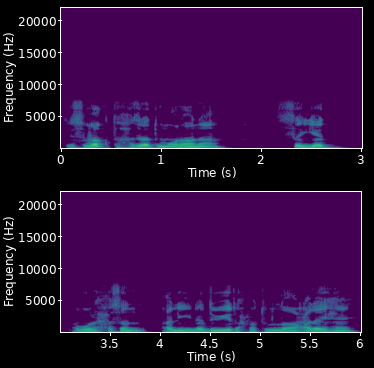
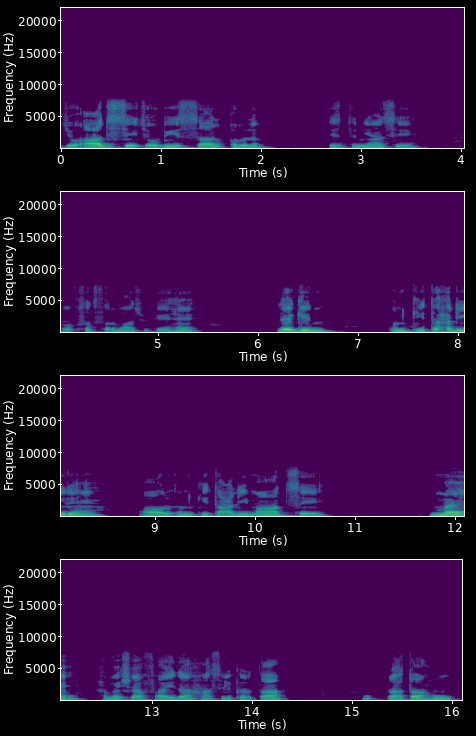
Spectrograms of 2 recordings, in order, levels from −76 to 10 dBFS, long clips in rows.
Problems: background sounds at intervals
